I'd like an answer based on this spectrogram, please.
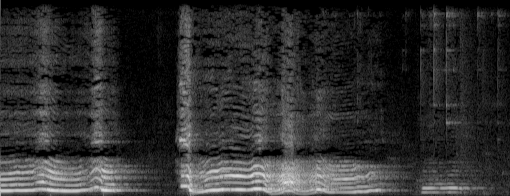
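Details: Drawn-out howling whines from a tantrum-throwing Doberman puppy, warbling up and down, with a short pause and a final softer whimper.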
